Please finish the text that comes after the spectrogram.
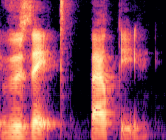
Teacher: because the next word begins with a vowel, you do pronounce the S, and you almost say these two words as if they were one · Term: le liaison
